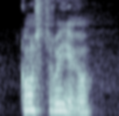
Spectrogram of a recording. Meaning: third-person singular future of construire
- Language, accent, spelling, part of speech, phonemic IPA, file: French, Canada, construira, verb, /kɔ̃s.tʁɥi.ʁa/, LL-Q150 (fra)-construira.wav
